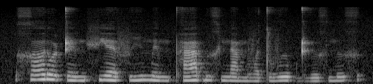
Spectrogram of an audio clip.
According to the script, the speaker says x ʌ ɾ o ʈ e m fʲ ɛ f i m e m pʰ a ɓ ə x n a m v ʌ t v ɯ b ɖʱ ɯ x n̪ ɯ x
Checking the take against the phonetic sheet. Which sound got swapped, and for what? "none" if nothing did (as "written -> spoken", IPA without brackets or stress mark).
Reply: ə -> ɯ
